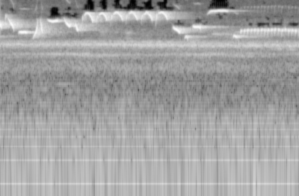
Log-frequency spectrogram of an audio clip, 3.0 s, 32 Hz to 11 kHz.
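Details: Eurasian wren singing happily from the top of a dead tree in Oku-Chichibu, Japan, recorded with a Nikon Z50II: a rapid high sequence of varied notes with a fast rattling trill midway, then sliding phrases, over a steady high background hum.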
